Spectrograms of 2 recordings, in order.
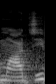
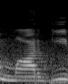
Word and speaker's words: Margie: आप मार्जी भी बोल सकते हैं या मार्गी भी बोल सकते हैं. इन दोनों को ठीक ही बोला जाएगा, प्रोनाउंसिएशन इनकी मार्जी या फिर मागी.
